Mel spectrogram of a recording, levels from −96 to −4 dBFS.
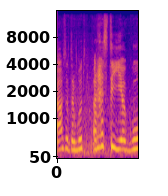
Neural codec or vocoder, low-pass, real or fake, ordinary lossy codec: vocoder, 44.1 kHz, 128 mel bands, Pupu-Vocoder; 14.4 kHz; fake; AAC, 96 kbps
